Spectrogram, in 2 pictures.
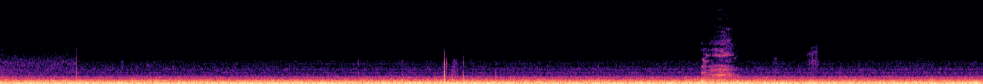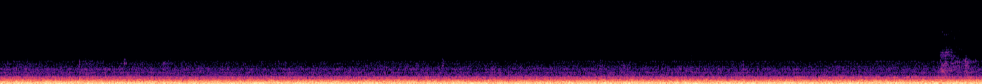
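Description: Jet airliner cabin noise at a window seat on approach: the steady low rumble of the engines and airflow, with a constant hum running under it. A short hiss cuts in briefly about eleven seconds in.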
